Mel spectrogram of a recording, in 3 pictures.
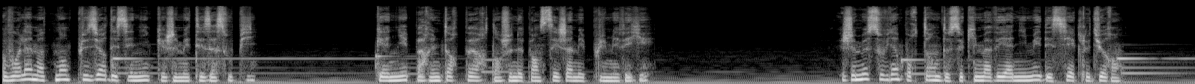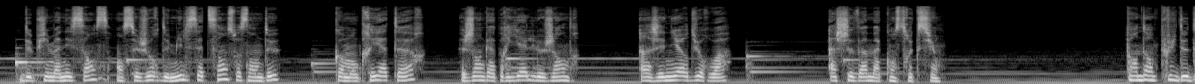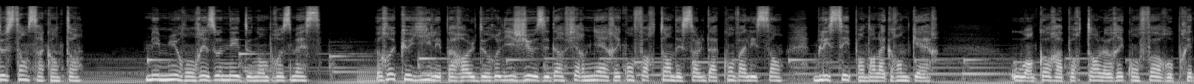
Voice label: french voice over female documentary

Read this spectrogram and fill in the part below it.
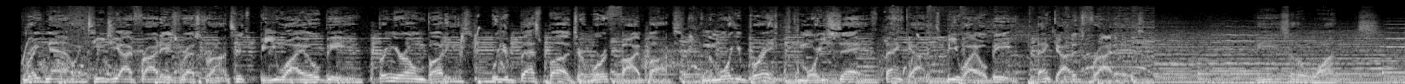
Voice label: english american voice over male commercial

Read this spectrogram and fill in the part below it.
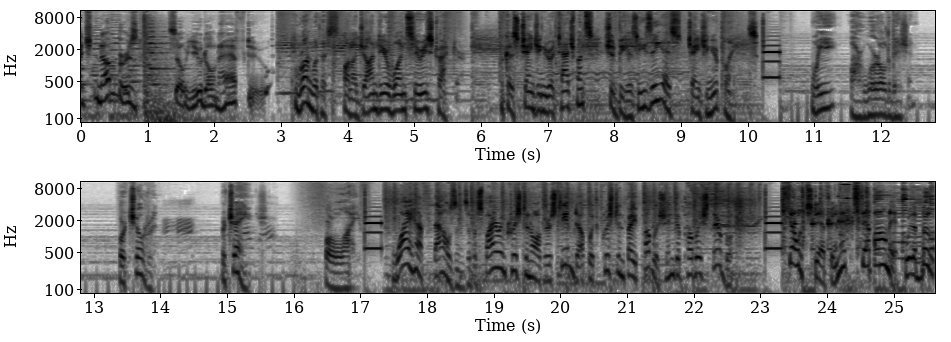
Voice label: english american voice over male

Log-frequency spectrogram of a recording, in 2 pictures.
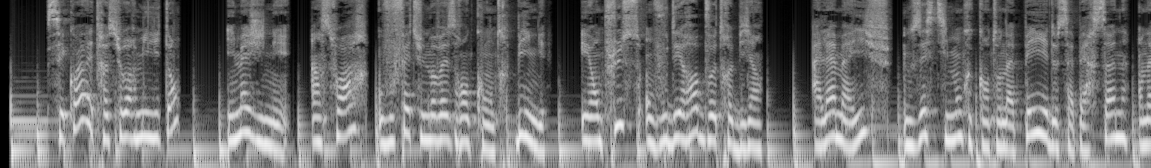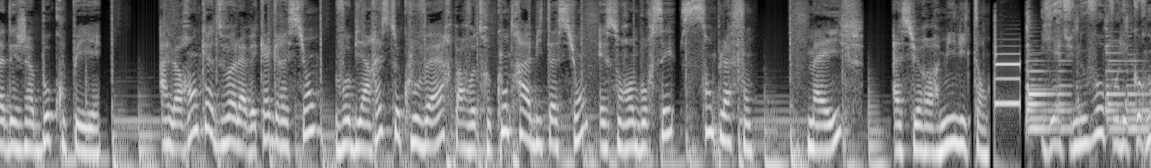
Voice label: french voice over female commercial

